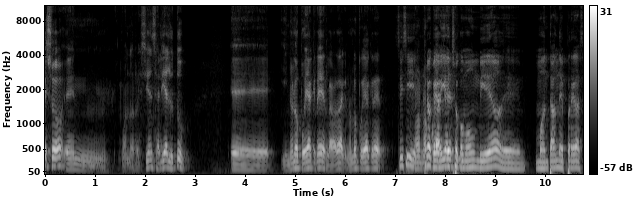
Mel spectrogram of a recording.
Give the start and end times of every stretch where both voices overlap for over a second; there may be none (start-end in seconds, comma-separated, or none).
7.0-8.4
